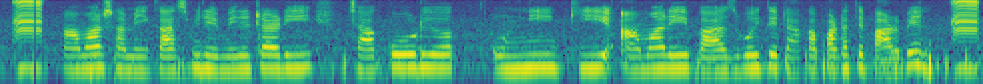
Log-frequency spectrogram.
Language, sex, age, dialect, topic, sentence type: Bengali, female, 25-30, Northern/Varendri, banking, question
